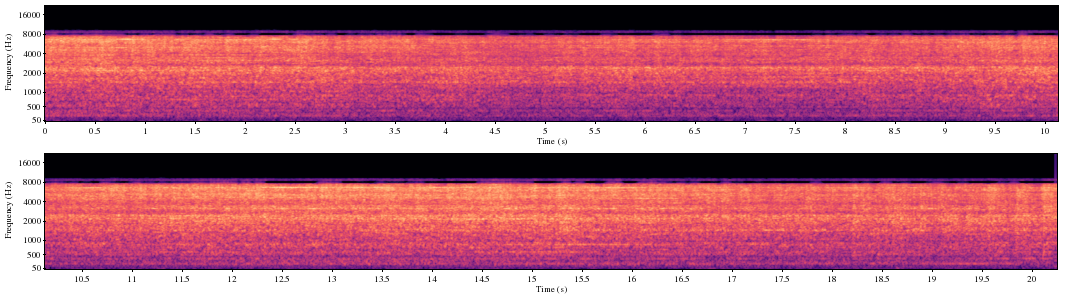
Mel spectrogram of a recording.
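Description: Abrasive grinding wheel grinding the surface of a large round steel billet turning on drive rollers: a loud, steady grinding noise with a low machine hum beneath.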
